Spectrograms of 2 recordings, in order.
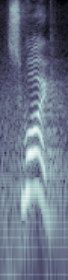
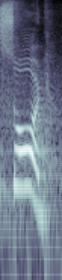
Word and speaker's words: sword: this word sukesh sorry sword children please remember w is silent you'll say it's sword say it sword don't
